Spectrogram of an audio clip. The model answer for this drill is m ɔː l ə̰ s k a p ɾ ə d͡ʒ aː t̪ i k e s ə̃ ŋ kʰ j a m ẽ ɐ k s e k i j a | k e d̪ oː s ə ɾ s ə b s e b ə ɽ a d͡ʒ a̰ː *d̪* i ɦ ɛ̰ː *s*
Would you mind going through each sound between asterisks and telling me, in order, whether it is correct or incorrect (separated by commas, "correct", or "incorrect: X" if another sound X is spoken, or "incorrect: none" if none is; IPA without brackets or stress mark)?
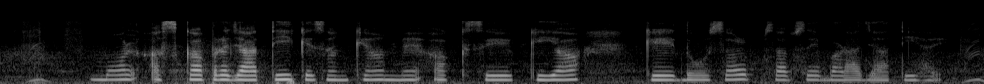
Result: incorrect: t̪, incorrect: none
